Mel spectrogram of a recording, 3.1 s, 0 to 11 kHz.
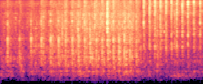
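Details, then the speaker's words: Lapierre Pro Alu SL mountain bike after new 9-speed cassette, chainrings, derailleur cable and housing fitted and adjusted: gears shifted upward, light even chain and freewheel ticking, no grinding, chain climbs onto biggest sprocket cleanly; normal rear derailleur shifting. "Là, je change les vitesses. Voilà. Je monte encore. On monte. Je continue."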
